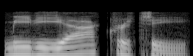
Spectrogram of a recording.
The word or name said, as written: mediocrity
